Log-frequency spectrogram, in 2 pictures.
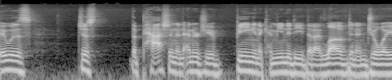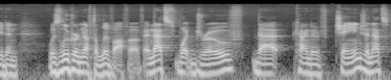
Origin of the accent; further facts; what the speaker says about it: Washington, District of Columbia, United States; because I grew up in the Washington, D.C. metro area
